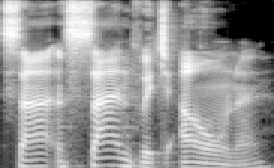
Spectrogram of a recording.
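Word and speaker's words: sandwichón: it is just called sandwichon, Maybe pronounced differently, like sandwichon or sandwich on or something like that. I don't know, but it is supposed to be pronounced sandwichon with an accent on the on.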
